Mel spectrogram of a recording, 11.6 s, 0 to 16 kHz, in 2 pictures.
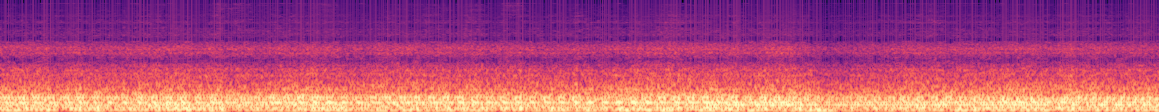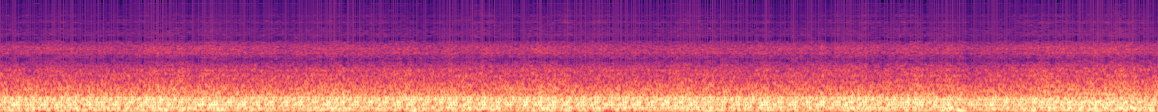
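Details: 2000 Subaru Legacy AWD at 50 mph, recent new brakes, calipers, rotors and wheel bearing: deep continuous roar from the rear with road rumble, scraping-ish when braking, no shaking; cause unknown.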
